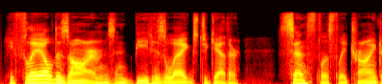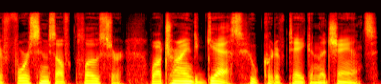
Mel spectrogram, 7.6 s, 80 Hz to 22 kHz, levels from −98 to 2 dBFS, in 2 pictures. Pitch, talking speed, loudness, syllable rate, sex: 105 Hz, 195 wpm, -19 LUFS, 5.3 syllables/s, male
